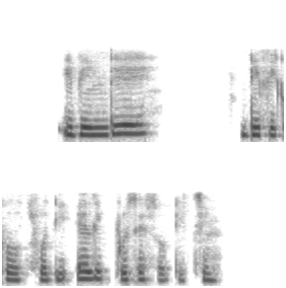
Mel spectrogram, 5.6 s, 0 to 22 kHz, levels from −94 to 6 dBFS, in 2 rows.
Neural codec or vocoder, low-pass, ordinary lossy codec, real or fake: none; 5.4 kHz; Opus, 32 kbps; real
